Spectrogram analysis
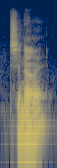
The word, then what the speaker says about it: Chennai: I was lucky enough to work with a doctor in the back street of how do you pronounce that? Is it Chennai? Chennai.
